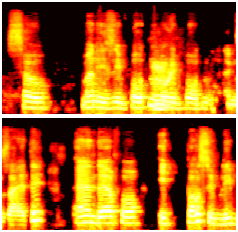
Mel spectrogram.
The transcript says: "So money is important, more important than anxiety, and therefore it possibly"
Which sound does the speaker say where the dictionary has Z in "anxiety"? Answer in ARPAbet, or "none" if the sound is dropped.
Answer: Z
